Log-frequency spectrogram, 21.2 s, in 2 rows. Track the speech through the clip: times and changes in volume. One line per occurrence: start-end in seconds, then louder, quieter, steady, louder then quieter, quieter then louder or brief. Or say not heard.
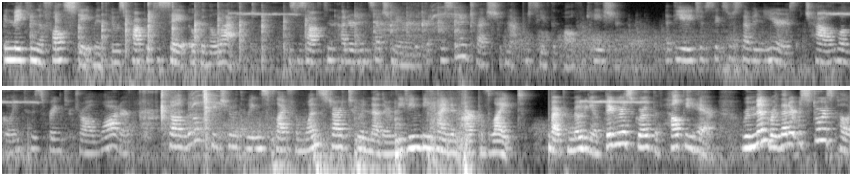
0.0-21.1 quieter then louder.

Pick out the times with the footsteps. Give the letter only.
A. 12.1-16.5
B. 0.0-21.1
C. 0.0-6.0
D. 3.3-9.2
A.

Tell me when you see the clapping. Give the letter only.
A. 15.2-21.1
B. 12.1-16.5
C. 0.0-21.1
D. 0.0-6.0
D.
